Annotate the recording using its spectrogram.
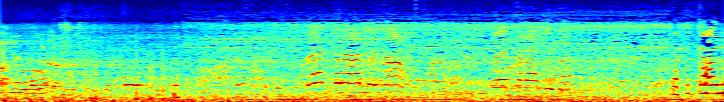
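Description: Adult men and women chat nearby in a lively crowd.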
